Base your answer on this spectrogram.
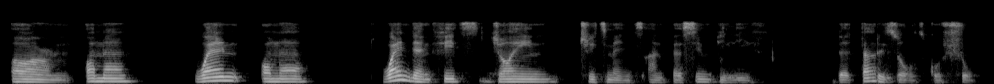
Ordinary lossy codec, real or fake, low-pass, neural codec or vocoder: Opus, 24 kbps; fake; 7.2 kHz; codec, 16 kHz, 2 kbps, FunCodec, trained on Chinese and English, 25 frames a second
